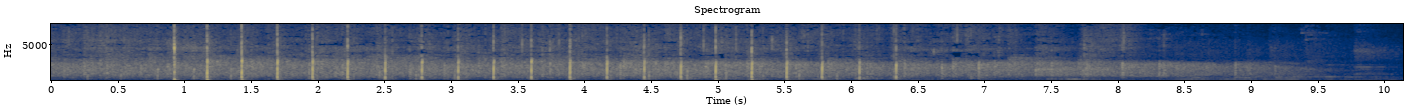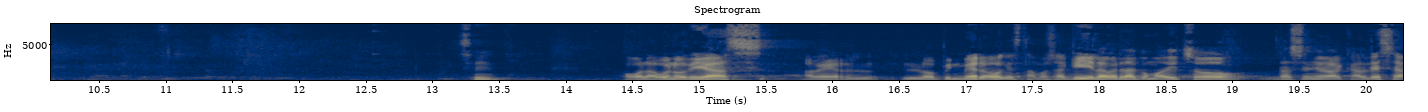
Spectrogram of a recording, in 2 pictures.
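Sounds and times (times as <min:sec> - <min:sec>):
sharp steady clap: 0:00.0 - 0:09.5
audience applause: 0:00.0 - 0:09.7
speech: 0:13.3 - 0:13.6, 0:14.4 - 0:20.2.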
